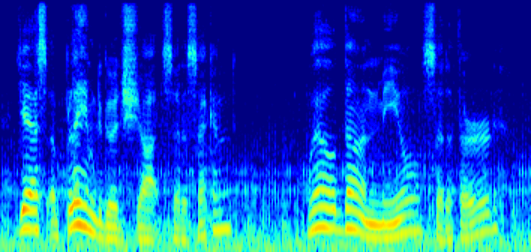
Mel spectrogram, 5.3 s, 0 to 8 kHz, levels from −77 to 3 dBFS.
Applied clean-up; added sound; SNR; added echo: none; Boat, Water vehicle; 11 dB; none.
